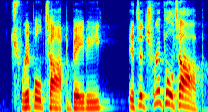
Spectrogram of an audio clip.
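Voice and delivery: loud, drawn-out, jokey, sarcastic cheer. Joking about a chart pattern while watching it: sarcastic, joking. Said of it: "I'm being sarcastic there".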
